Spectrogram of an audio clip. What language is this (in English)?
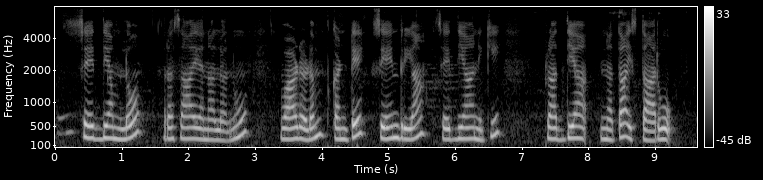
Telugu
